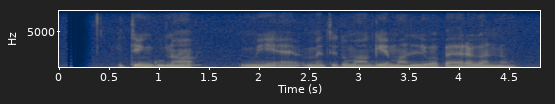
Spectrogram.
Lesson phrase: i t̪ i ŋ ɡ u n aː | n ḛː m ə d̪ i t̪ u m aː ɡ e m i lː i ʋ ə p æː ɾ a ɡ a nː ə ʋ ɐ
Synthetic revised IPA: i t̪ i ŋ ɡ u n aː | m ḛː m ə t̪ i t̪ u m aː ɡ e m a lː i ʋ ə p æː ɾ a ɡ a nː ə ʋ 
